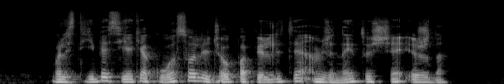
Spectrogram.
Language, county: Lithuanian, Telšiai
